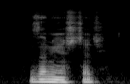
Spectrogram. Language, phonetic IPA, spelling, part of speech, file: Polish, [zãˈmʲjɛʃt͡ʃat͡ɕ], zamieszczać, verb, LL-Q809 (pol)-zamieszczać.wav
